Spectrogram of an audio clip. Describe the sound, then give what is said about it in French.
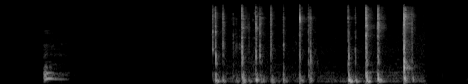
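Fingers type on a computer keyboard in a quick, irregular run of many faint clicking keystrokes lasting about two seconds, after one brief isolated noise and a pause. “t'entend taper au clavier.”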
